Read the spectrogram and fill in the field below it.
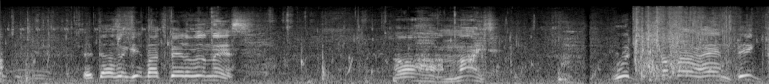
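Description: A packet arrived late at about 5.84 s, so the jitter buffer ran dry and the receiver had nothing new to play. This is a short stall from a late packet. To bridge the gap it held the last sound for roughly 56 ms, then resumed from exactly where it stopped once the packet turned up, around 5.93 s. Nothing is lost, but that moment is stretched, with a faint buzz or dip, and everything afterwards plays about 56 ms later than before.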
